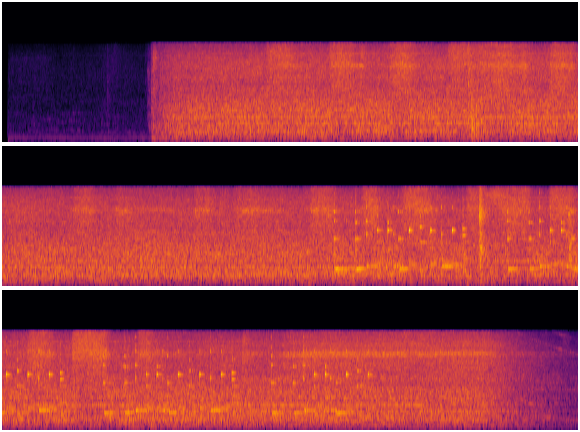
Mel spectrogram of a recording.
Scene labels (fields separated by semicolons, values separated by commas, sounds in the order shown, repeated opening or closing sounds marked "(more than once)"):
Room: living room; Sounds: vacuum cleaner, phone ringing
